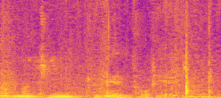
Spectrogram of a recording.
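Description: Faint, low voices murmuring in a room, with one short click near the end.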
